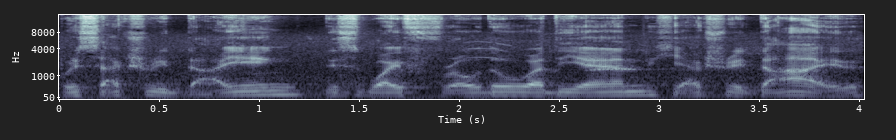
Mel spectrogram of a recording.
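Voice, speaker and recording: At a moderate pace, a man with a non-native accent speaks over noticeable background noise. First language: not English. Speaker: gaming lore youtuber. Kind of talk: casual monologue. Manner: rambling, hesitant with fillers.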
